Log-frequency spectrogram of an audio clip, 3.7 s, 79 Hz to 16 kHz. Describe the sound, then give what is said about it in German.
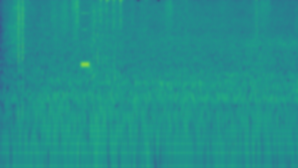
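A steady, loud low rumble of a truck cruising at 90 km/h along the A38 motorway, engine and tyre noise droning continuously with no pauses and a brief faint whine partway through. No one speaks. “zieht derweil mit Tempo 90 die A38 entlang. Auf der rechten Spur reiht sich inzwischen LKW an LKW.”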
